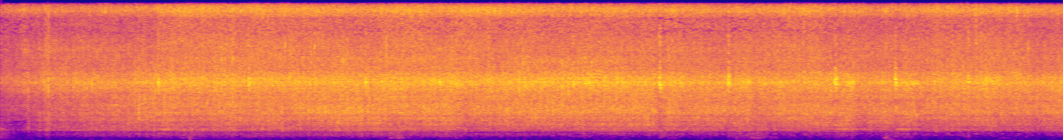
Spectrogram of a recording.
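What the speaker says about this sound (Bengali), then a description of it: "ধুয়ে রাখা আলুগুলো এখন দিয়ে দেব" Washed, thickly cut potatoes fry in hot oil with a loud, continuous hissing sizzle, and a few soft stirring knocks sound under it.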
